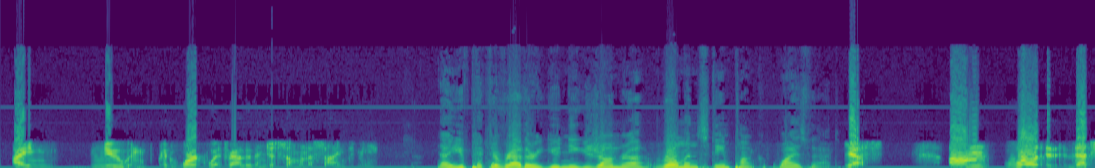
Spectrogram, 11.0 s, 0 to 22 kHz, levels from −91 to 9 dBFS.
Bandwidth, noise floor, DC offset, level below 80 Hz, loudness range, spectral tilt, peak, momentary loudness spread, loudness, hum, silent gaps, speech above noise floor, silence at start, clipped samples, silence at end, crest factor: 16 kHz; -44 dBFS; 2%; -26 dBFS; 6 LU; -6 dB/octave; 0 dBFS; 14 LU; -12 LUFS; none; none; 32 dB; 0.1 s; 0.2%; 0 s; 14 dB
